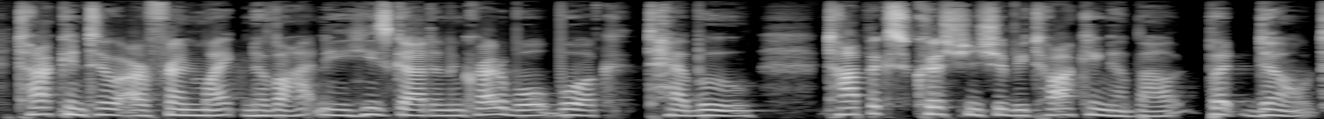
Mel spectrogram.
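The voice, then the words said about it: Congested, sick-sounding voice. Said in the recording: “Pardon my voice, got a little bit of a cold today.”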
